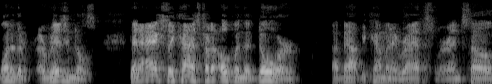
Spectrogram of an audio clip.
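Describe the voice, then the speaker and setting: Fairly quick and fairly high-pitched, a man speaks with a Texan accent. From Texas, Fort Worth. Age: 60s. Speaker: pro wrestler and wrestling promoter. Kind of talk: interview.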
